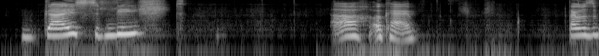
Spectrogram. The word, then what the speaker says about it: geistlich: How do I pronounce this one? Geistlich. Geistlich.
